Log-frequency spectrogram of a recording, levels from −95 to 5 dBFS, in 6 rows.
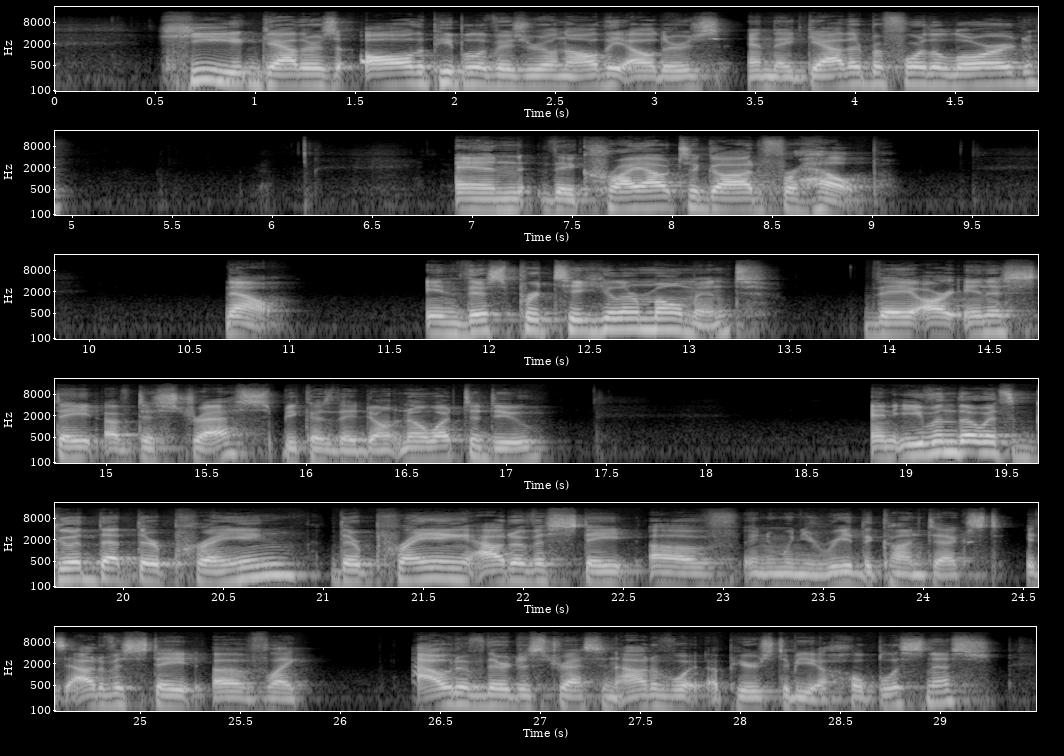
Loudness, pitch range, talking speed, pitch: -22 LUFS, 125-160 Hz, 175 wpm, 140 Hz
